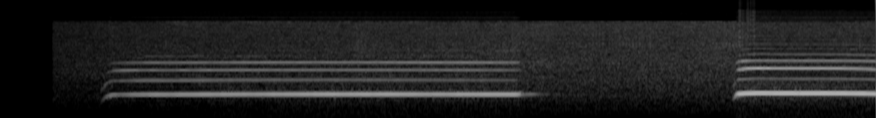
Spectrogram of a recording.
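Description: White-bellied green pigeon singing: a long, mellow, flute-like whistle held steady for about two seconds, then a second note after a short pause.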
